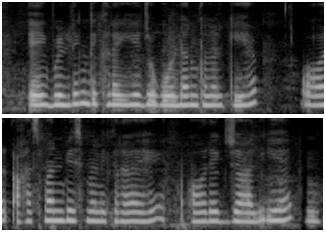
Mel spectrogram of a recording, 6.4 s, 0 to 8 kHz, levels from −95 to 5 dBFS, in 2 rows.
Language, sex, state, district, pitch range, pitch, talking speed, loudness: Hindi, female, Jharkhand, Jamtara, 245-265 Hz, 255 Hz, 205 wpm, -30 LUFS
